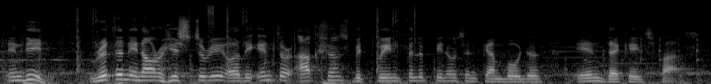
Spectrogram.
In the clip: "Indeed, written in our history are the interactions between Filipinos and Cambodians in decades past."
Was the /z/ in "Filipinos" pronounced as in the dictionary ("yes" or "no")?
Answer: no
